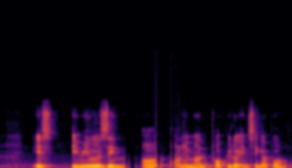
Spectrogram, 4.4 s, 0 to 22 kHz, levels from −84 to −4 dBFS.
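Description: From 1.87 s to 3.14 s the speech breaks into repeated packet loss, heard as robotic sound: seventeen short holes in quick succession, the longest about 77 ms. Each is patched by stretching the preceding sound, so roughly 40 percent of that span is synthetic fill, giving a choppy texture. Unlike a single dropout or a one-off glitch, the damage recurs densely, with the gaps packed too close for the sound to recover between them. Over the whole clip, the call path's Opus coding trims the top end at about 8 kHz.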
